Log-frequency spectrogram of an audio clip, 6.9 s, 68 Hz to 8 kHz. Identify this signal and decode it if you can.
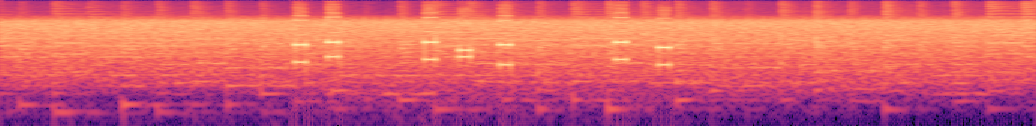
DTMF, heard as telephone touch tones, dialled by hand, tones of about 70 ms, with phone line noise. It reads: 6D C*3 C2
